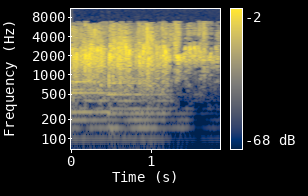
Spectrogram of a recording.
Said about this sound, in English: Somebody give the Lord one more good hand clap.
